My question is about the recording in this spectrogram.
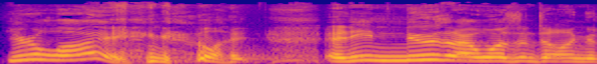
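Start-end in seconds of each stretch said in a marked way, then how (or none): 0.0-0.9 mock accusing. Friend calls out the lie.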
